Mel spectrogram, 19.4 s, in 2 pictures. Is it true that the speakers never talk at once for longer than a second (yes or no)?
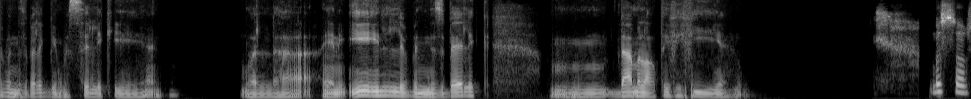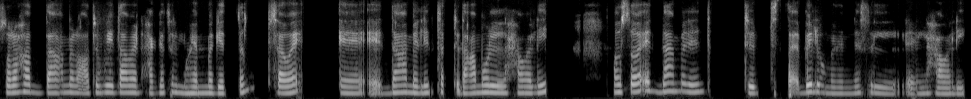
yes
